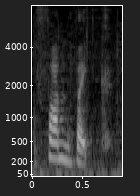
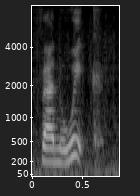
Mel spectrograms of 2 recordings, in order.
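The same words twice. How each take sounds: First: The surname gets its native Dutch-style pronunciation. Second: The surname gets a foreign, non-Dutch pronunciation. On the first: This is how the family says its name. The speaker calls it right. "our surname is Van Wyk, which is not that hard to say if you know how to say it" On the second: This is how outsiders abroad say the name. The speaker calls it wrong. "they say Van Wyk. And it drives me crazy"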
